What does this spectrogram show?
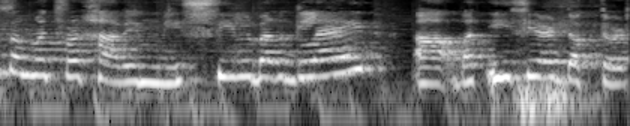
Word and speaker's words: Zylberglait: welcome thank you so much for having me Silver Glade uh but if you're Dr C or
